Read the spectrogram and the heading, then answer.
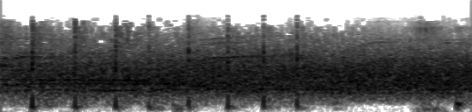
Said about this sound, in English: Yeah! Clap it up. All right, applause for that.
